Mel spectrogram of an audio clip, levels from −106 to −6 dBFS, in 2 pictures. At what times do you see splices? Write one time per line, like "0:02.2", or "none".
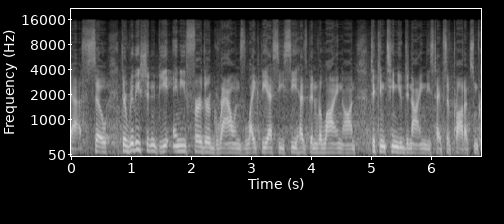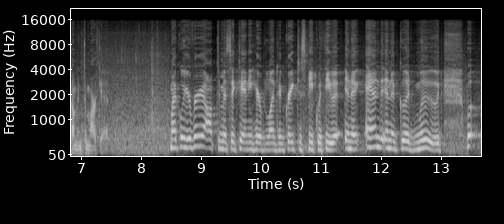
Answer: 0:10.1
0:11.4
